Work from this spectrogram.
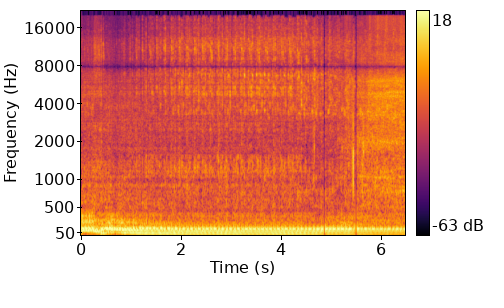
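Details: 1965 Mustang with redone fuel lines and working choke, started after already having run: even low throbbing idle with steady lope, no misses or knocks; running smoothly.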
